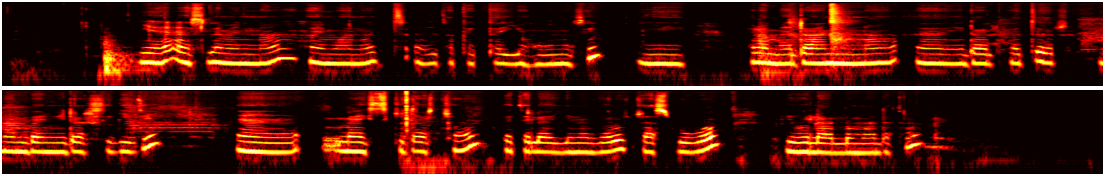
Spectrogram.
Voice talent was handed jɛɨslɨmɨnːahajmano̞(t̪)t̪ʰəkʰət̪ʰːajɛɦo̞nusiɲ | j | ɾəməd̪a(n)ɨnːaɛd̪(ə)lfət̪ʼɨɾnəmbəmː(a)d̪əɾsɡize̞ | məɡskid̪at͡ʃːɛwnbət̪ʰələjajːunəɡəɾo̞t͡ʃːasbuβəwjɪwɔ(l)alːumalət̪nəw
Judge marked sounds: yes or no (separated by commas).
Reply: yes, yes, no, no, yes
